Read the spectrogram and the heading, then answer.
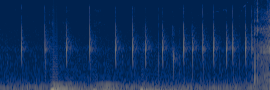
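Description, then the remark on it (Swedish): A rapid, steady run of about twenty crisp little clicks from a phone's keyboard typing sounds, fairly clear over a low background rumble, ending in a short burst of noise. “Och så hör man bara i bakgrunden det här ljudet när någon skriver.”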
